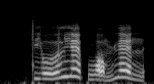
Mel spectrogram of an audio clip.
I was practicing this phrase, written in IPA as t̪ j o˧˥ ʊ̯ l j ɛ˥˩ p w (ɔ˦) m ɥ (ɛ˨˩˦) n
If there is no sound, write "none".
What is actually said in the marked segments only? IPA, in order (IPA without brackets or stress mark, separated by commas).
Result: ɔ̰˨˩, ɛ˥˩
